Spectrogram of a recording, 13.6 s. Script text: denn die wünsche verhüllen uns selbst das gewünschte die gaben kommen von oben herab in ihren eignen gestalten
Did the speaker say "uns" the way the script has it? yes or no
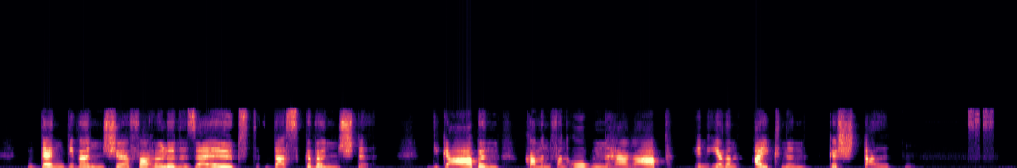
no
